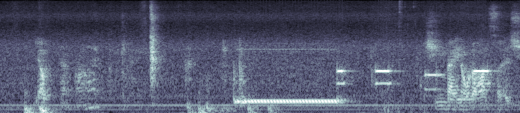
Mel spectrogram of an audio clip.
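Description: Touch-tone telephone keypad beeps sound while someone dials a number on a call to a person named Carol, a long steady tone followed by several short separate key beeps, with people talking and footsteps around them.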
